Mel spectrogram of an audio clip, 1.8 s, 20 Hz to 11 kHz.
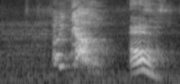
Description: That time He couldn’t stop Pretend sneezing- is 18 months old and loves to act out sneezing!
